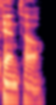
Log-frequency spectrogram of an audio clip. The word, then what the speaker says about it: Tian Tao: I don't know how that's how you say it. Tian Tao. I said it right.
